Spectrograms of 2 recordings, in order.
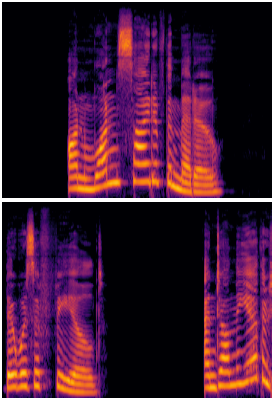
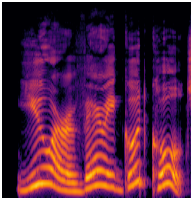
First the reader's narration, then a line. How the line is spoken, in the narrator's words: she said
